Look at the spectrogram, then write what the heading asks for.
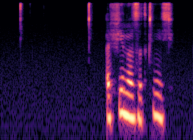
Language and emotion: Russian, neutral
